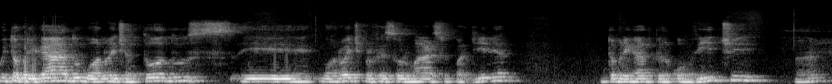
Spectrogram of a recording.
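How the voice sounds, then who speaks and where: A man with a dark, mellow, somewhat breathy tone speaks fairly slowly at medium pitch, with ordinary pitch variation. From southern Brazil, Porto Alegre. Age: 60s. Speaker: safety instructor and professor. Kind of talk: interview.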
